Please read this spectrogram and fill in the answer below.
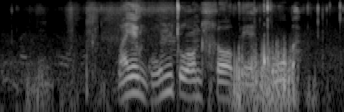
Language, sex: Xhosa, male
